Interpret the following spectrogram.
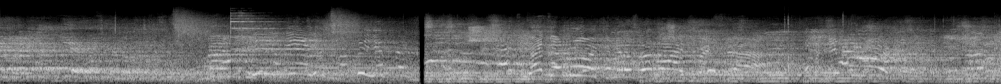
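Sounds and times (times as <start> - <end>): people calling out and talking: 0.0 - 10.0.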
